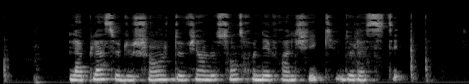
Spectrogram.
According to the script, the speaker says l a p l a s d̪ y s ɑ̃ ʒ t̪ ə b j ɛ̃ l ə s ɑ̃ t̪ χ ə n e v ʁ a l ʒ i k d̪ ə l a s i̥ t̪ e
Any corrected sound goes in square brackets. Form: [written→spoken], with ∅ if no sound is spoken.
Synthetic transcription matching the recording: l a p l a s d̪ y [s→ʃ] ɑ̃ ʒ [t̪→d̪] ə [b→v] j ɛ̃ l ə s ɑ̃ t̪ χ ə n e v ʁ a l ʒ i k d̪ ə l a s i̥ t̪ e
